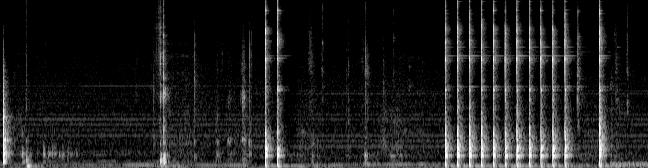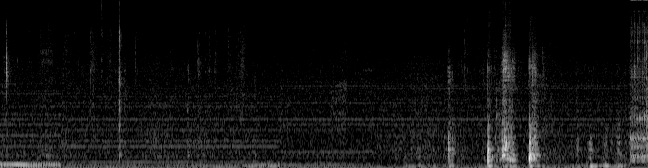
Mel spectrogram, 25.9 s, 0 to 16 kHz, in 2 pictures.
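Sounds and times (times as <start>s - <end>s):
hammer tapping on anvil: 5.3s - 5.9s, 8.9s - 12.4s.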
